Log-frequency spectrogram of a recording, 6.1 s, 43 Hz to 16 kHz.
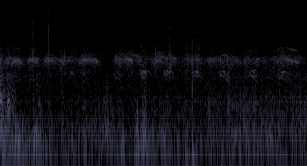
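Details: Eurasian curlew at Svartåmynningen nature reserve, Sweden, on 9 April 2023, giving a steady run of mid-pitched, slightly rising whistled notes, about two per second, over a low rumble of wind and distant noise.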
